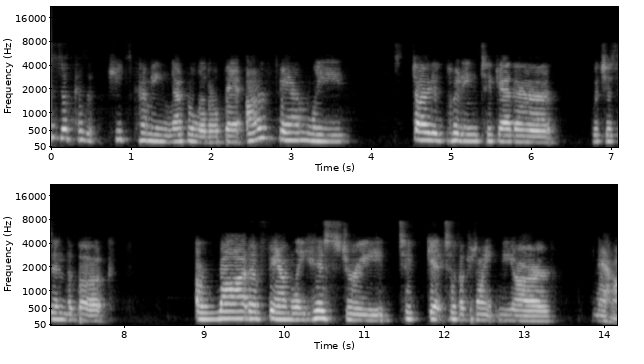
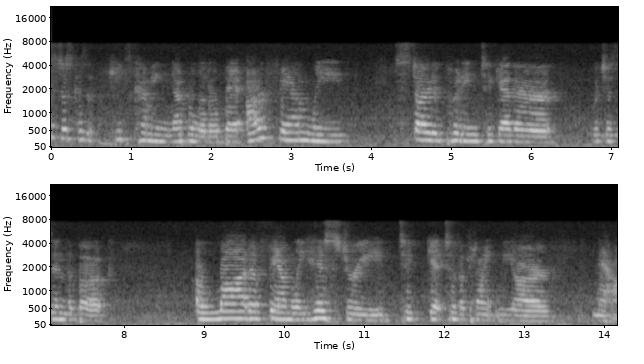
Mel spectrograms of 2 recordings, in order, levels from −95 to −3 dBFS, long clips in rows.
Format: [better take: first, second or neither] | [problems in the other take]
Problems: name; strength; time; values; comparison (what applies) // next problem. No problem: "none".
second | noise reduction (neural mask model DeepFilterNet 3)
